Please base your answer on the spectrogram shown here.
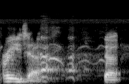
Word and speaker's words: Frieza: freaking is funny but it's pronounced it's pronounced Frieza he's fre yeah a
